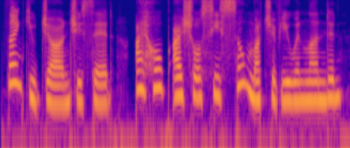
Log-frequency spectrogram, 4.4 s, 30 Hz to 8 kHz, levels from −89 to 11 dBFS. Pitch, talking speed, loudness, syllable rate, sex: 215 Hz, 220 wpm, -18 LUFS, 4.3 syllables/s, female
